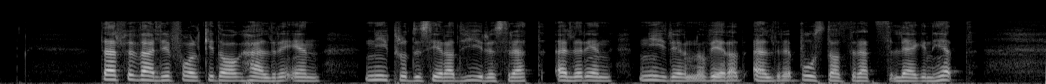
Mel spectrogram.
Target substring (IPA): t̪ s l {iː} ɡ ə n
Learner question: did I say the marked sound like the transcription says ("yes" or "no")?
no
